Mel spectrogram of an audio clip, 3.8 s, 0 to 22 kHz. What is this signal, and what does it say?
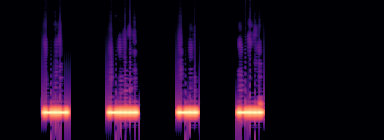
Morse code, heard as a keyed tone, about 50 wpm, spaced as for 17 wpm, 700 Hz. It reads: K6DB
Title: USA Call Signs - 4 Characters - 6x Character Spacing - 50wpm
